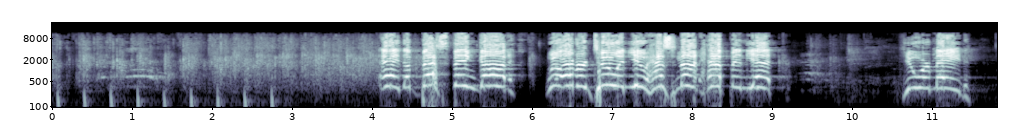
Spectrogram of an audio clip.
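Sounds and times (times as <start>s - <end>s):
audience clapping hands: 0.0s - 4.9s, 5.6s - 6.2s, 9.1s - 10.2s
speech: 4.2s - 9.1s, 10.6s - 11.6s.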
